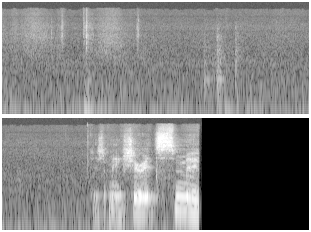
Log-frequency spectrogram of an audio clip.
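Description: Hands rub and smooth fabric with a soft rustle.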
